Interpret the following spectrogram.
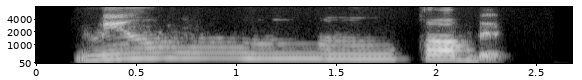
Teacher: Di sini dengungnya harus tebal. Kenapa? Karena ketemu qaf. Qaf itu salah satu huruf isti'la, tebal.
